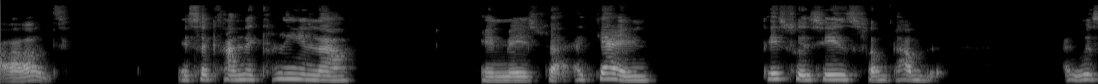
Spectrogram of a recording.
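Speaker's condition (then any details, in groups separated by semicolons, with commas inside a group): Muscular dystrophy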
